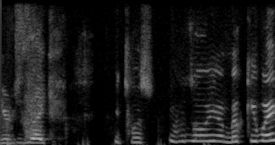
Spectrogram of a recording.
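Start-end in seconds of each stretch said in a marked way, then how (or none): 1.1-2.8 put-on high, coy, sheepish child voice. Imitating the other speaker as a child caught stealing candy: imitating a coy child caught stealing candy. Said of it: "like a child who I caught".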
